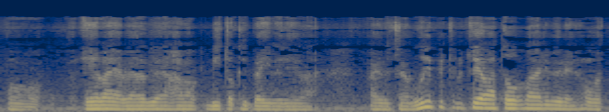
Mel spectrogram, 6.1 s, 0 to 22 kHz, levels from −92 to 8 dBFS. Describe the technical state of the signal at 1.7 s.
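At 1.7 s the speech carries the same HE-AAC compression damage heard across the whole clip, likely from a very low-rate HE-AAC v2 encode in the region of 16 kbps. Only the lower band is truly coded; the upper band is synthesized by copying lower content upward under a coarse envelope, so the harmonics fail to align across the crossover. The treble sounds gritty and metallic, with s sounds turning lispy, and nothing is present above about 11.8 kHz.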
